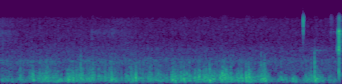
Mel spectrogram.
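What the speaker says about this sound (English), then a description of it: "Could just do with this wind just dying off a little bit." Steady wind buffets the microphone across an outdoor FootGolf course, a continuous low rumbling roar with no speech.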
